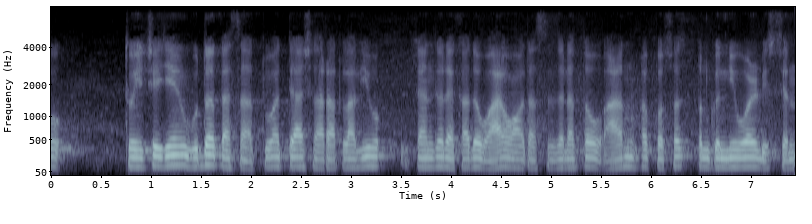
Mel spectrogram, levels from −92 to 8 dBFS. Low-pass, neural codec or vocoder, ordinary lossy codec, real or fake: 7.2 kHz; codec, 24 kHz, 0.9 kbps, WavTokenizer, medium speech release version 2; none; fake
